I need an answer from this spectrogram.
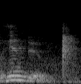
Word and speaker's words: Hindu: it so happens that the people on the west side the Persians pronounced an initial s like an H there's more for example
